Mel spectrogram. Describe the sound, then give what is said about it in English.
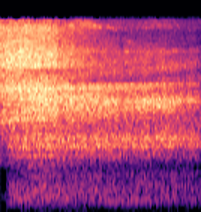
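Air drawn in through the nose with the tongue raised against the roof of the mouth gives a steady, airy hiss lasting about two seconds before fading at the end. “So we'll inhale through our nose, tongue up.”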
